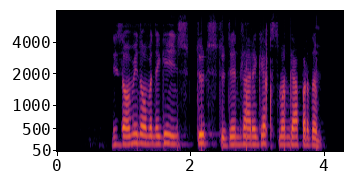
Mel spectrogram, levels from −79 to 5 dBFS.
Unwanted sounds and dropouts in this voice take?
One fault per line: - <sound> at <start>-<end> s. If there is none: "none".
none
